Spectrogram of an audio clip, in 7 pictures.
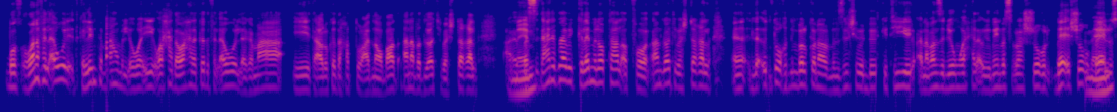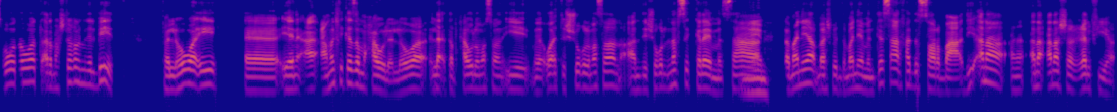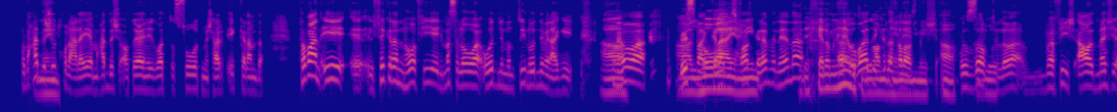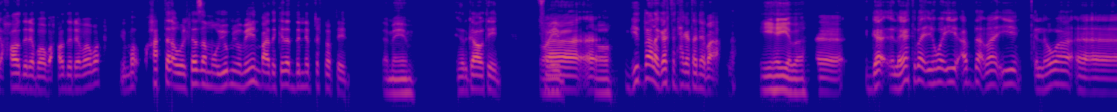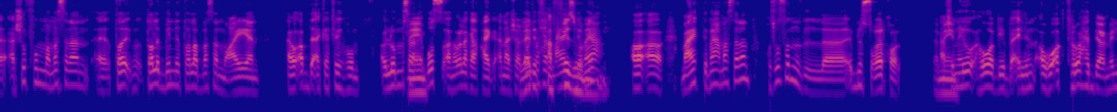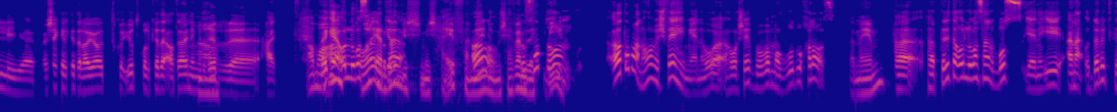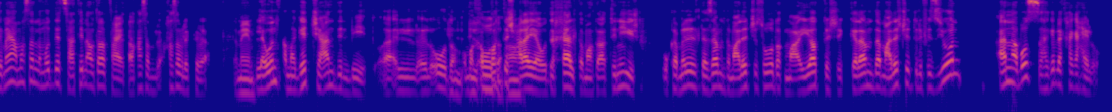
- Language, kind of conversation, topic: Arabic, podcast, كيف بتتعامل مع مقاطعات الأولاد وإنت شغال؟
- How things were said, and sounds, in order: chuckle; laughing while speaking: "فاللي هو"; tsk; unintelligible speech; other background noise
